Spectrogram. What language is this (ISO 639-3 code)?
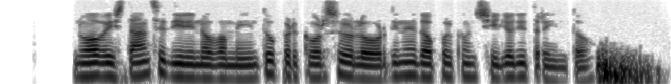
ita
